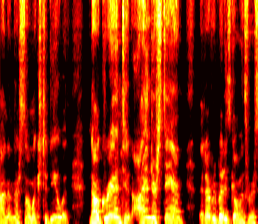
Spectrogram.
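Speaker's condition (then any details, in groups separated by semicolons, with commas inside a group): Cerebral palsy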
